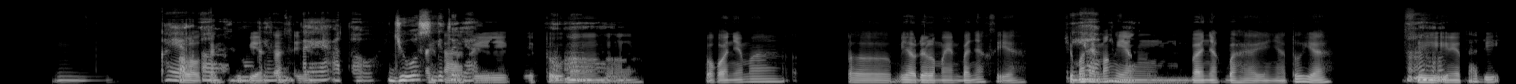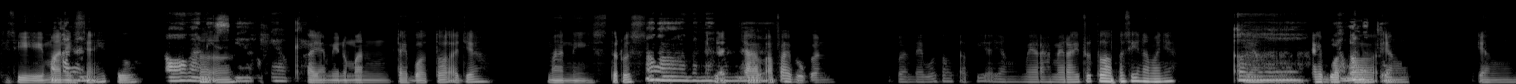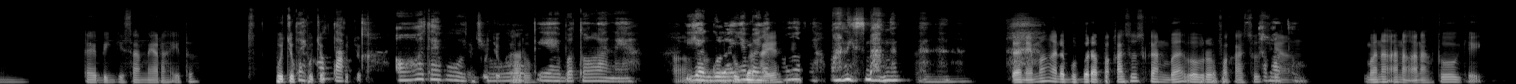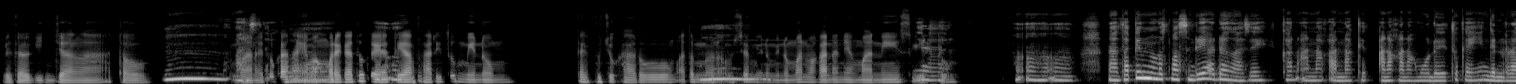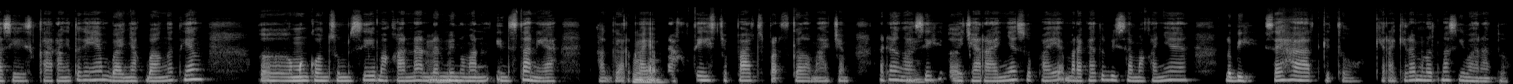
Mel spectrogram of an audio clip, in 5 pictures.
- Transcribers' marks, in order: other background noise; tapping; tsk; laughing while speaking: "manis banget"; chuckle
- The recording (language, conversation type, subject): Indonesian, unstructured, Apakah generasi muda terlalu sering mengonsumsi makanan instan?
